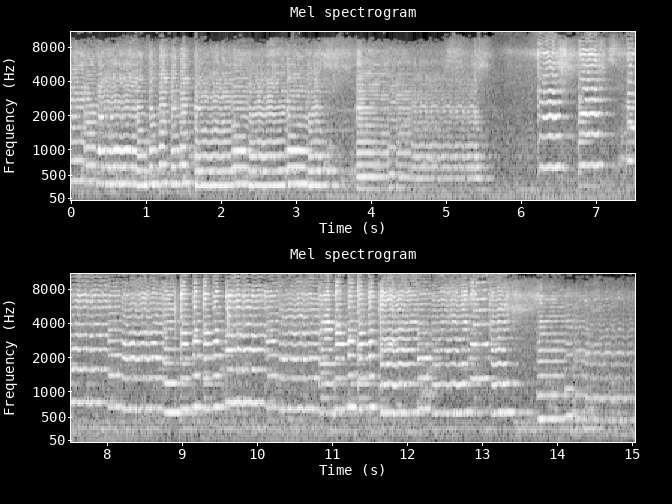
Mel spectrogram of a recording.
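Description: Solo violin played with a bow: a quick passage of short stepping notes in the first few seconds, a brief softer moment near the middle, then the melody resumes.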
